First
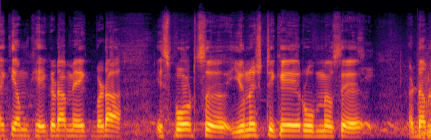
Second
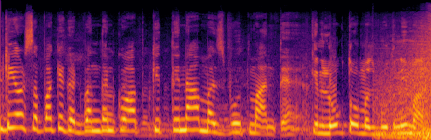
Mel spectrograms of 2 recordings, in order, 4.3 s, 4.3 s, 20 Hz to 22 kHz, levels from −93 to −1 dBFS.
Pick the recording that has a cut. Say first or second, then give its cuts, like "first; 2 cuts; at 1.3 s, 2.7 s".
second; 1 cut; at 3.1 s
